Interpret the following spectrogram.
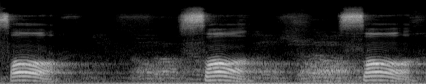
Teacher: kalau Sin posisi lidahnya normal kalau sad posisi lidahnya lidah terangkat ke atas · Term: huruf Shad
